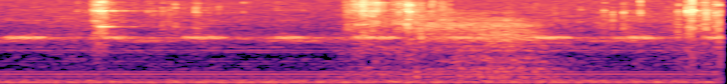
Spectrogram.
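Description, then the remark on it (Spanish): Keys being left for someone clink and jingle in a few light metallic bursts, a brief jangle in the middle, against a quiet room hum with a faint steady tone. “Te dejo las llaves.”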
